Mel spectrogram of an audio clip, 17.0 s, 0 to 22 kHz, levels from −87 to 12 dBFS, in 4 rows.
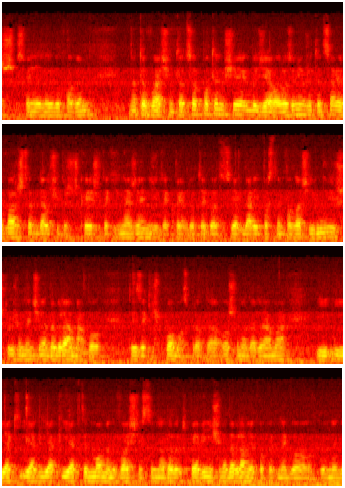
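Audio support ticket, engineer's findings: Engineer's findings: no audio fault found in this ticket's clip.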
